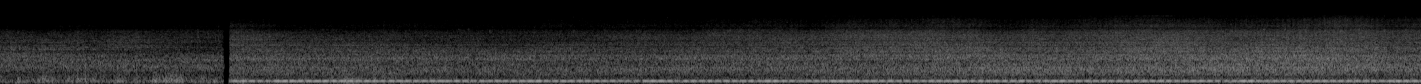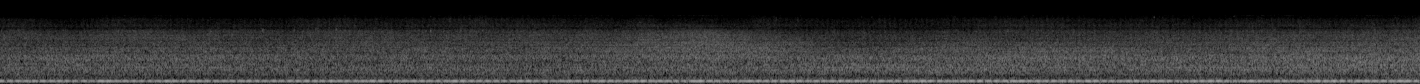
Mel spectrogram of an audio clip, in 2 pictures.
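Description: Claas Lexion 460 combine harvester running under load while cutting and threshing wheat: a steady low drone over a broad mechanical rush. About two seconds in the sound jumps abruptly louder as the machine is heard close up.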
